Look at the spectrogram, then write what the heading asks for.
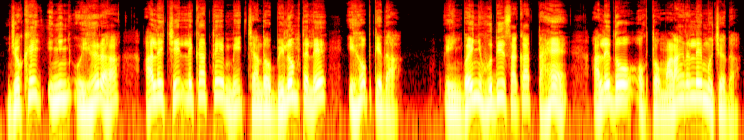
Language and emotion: Santali, surprised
